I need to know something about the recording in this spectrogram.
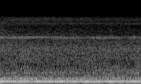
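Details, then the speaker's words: LBZ Duramax truck driving after lower control arm replacement on the independent front suspension: smooth, steady low drone with no rattles, clunks or squeaks; long-heard front-end rattle is gone. "That's the noise I've been hearing all this time. It's gone. I'm actually very happy about that. I don't have any funny noises coming from the front end."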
